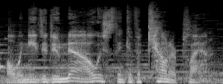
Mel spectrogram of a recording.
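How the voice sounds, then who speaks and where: An actor playing a composed, shrewd young gentleman winery owner in a video game, formal and measured, with music behind him. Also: mid-range voice, natural voice. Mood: guarded. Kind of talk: video game character acting.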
